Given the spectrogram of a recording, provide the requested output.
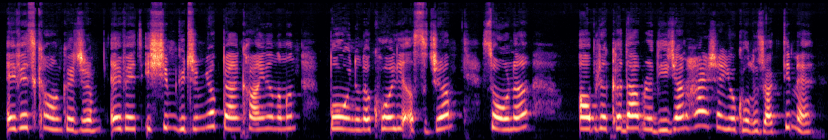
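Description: A woman's voice: extremely high pitch, fairly even intonation, fairly quick, warm tone, no room sound, highs cut off. Woman voicing a fed-up young mother. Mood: exasperated. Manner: exasperated, snappish, sarcastic. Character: irritable young pregnant mother, fed up, skeptical. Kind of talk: phone-game role-play story.

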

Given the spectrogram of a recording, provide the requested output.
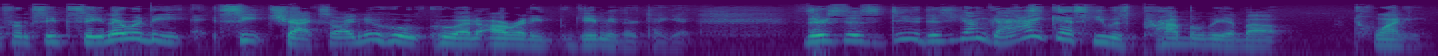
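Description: A man telling a casual story about his railroad days, rambling and chuckling with conversational asides. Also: fairly high pitch. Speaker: former railroad crew storyteller. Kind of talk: casual spoken anecdote.

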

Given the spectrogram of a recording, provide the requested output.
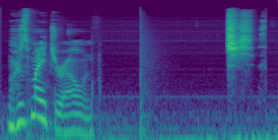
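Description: A man's voice: fairly high pitch, big pitch swings, drawn-out words, background noise. A young man giving casual let's-play commentary, thinking aloud in a jittery, exclamatory way. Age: young adult. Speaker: gaming video host. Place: small indoor gaming setup.

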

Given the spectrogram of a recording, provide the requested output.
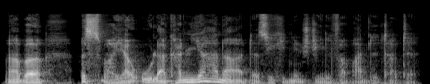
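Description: Deep gravelly man reading a fairy tale. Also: big pitch swings, moderate pace. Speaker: storyteller. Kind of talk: audiobook fairy-tale narration.

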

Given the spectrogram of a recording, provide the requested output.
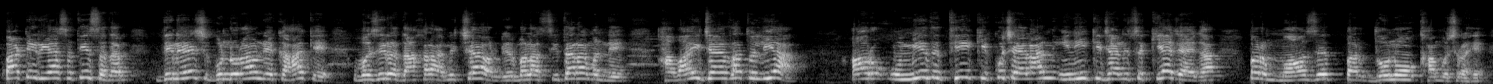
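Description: A man's voice: very high voice, unhurried, fairly bright tone, distant mic. A man in his thirties reading a news report as anchor, with formal Urdu-flavored delivery in a studio.

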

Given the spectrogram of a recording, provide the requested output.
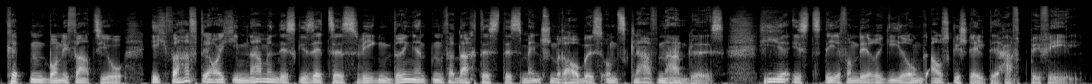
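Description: A man's voice: low-pitched, lively intonation, measured pace, darkish tone, no echo, clean studio sound, voice pushed up. An actor voicing the famous detective as a commanding, authoritative man, declaiming his orders to a crew in an audiobook. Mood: stern. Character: commanding male detective confronting a ship's crew. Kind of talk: audiobook character voice.

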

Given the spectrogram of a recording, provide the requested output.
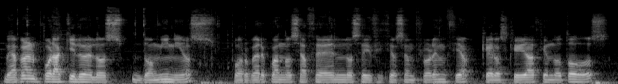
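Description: A man with a Spain Spanish accent and a slightly low voice chats loosely to his viewers as he plays a strategy game. He reasons out loud, keeps calling his audience "tío", and the tapping of a keyboard is heard behind him. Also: little pitch movement, fairly quick, soft background music. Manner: chatty, thinks aloud, addresses viewers as "chicos" and "tío". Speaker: gaming youtuber. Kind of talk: casual strategy game let's play commentary.

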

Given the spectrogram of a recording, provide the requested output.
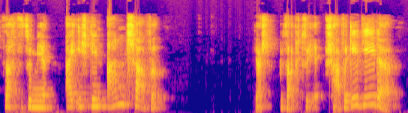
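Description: A man puts on a vain, naive middle-aged woman, gossiping straight to the camera. Her voice is bright and swoops up and down, and she draws her words out slowly. The sound is dull and lo-fi, like a home video. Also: high voice, very animated, heavily acted. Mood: gossipy. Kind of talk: drag comedy monologue to camera.

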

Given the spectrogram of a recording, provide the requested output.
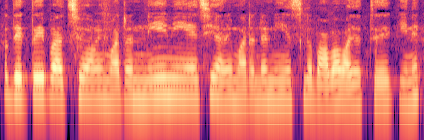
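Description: A young woman with a heavy cold, speaking softly and chatting to viewers in a cooking vlog. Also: mid-range voice, level tone, very fast. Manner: chatty, addresses viewers directly. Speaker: vlogger. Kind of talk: casual cooking vlog narration.

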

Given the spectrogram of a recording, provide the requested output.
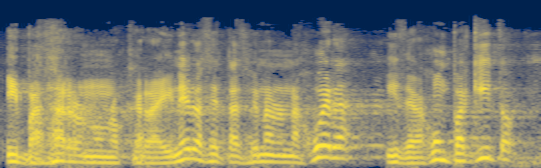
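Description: A brash Chilean huaso with a high, bright voice. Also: male voice, lively intonation, very fast, creaky, slight background noise, full character voice. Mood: boastful. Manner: brash, crude slang, shouty punchlines. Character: crude rowdy rural Chilean huaso man running for mayor. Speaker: comedian in character. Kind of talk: stand-up character monologue. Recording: live stage with long reverb.

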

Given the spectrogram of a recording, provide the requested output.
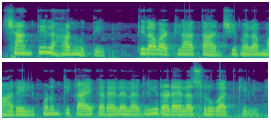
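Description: A woman's voice: mid-range voice, brisk. A woman teacher reading a story aloud and explaining it, asking herself rhetorical questions as she goes.

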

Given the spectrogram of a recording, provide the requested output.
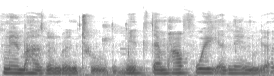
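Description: Low gravelly woman vlogging. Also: flat delivery, fairly quick. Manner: chatty and rambling, talking to camera while doing chores. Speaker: vlogger and mother. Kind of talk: casual home vlog chat. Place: at home.

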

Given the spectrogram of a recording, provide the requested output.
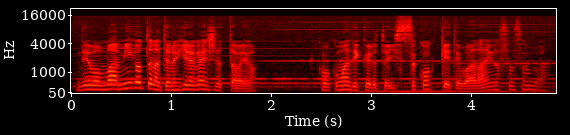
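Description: A man's voice: sits high, quick pace. A man voicing a cold, sneering female villain. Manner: calm, sneering, taunting delivery. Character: cold mocking female villain, cruel and vengeful. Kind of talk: reading game dialogue aloud. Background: game music.

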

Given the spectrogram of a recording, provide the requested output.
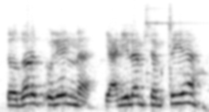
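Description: A man with an Egyptian Arabic accent teaching young pupils online, encouraging them and quizzing them by name, stretching out words slowly as he reads. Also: sits high, muffled recording, slight background noise. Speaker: primary school Arabic teacher.

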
